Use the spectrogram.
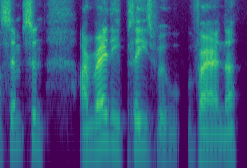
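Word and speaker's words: Werner: I'm really pleased with verer is it Warner or ver V pronounced W as a v in German verer verer verer um I'm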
